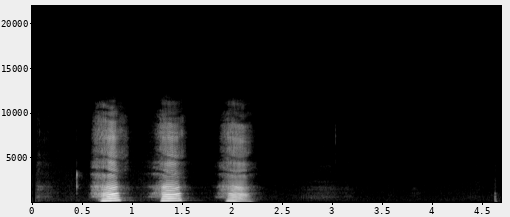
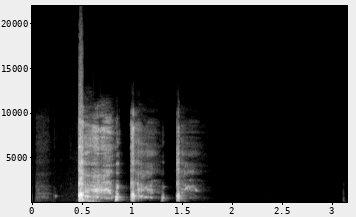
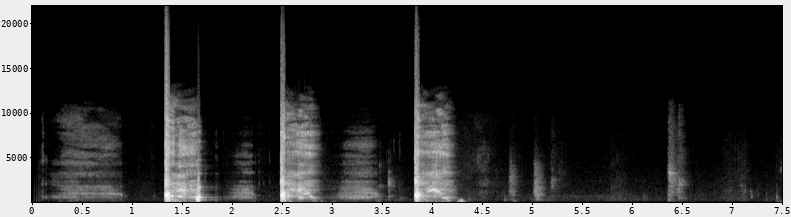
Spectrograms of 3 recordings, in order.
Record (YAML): exhalation_length: 4.7 s
exhalation_amplitude: 24206
exhalation_signal_mean_std_ratio: 0.25
cough_length: 3.2 s
cough_amplitude: 32768
cough_signal_mean_std_ratio: 0.25
three_cough_length: 7.5 s
three_cough_amplitude: 32768
three_cough_signal_mean_std_ratio: 0.23
survey_phase: beta (2021-08-13 to 2022-03-07)
age: 65+
gender: Female
wearing_mask: 'No'
symptom_new_continuous_cough: true
symptom_sore_throat: true
symptom_fatigue: true
symptom_onset: 12 days
smoker_status: Never smoked
respiratory_condition_asthma: true
respiratory_condition_other: false
recruitment_source: REACT
submission_delay: 1 day
covid_test_result: Negative
covid_test_method: RT-qPCR
influenza_a_test_result: Negative
influenza_b_test_result: Negative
